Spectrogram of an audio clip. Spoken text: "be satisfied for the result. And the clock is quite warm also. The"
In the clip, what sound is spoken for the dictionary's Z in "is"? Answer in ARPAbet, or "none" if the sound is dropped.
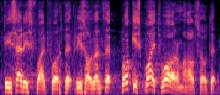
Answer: S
